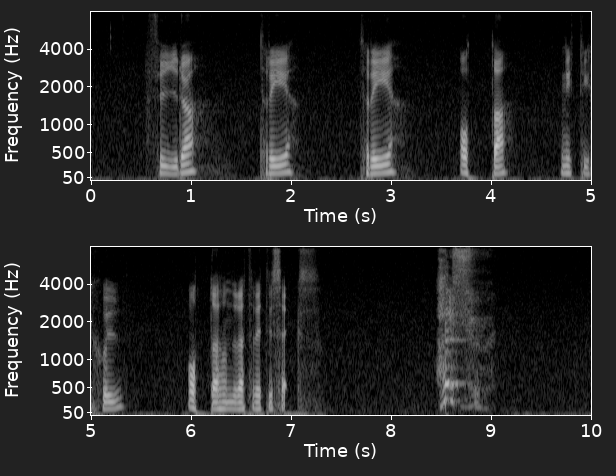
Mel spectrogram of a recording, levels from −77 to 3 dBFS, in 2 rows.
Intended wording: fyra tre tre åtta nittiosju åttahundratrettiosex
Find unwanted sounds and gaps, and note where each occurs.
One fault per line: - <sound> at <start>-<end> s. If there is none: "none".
- sneeze at 8.5-9.1 s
